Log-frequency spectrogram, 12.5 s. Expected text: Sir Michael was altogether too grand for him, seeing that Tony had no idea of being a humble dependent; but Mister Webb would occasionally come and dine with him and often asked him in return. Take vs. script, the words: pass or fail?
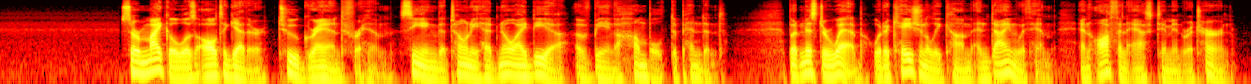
pass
